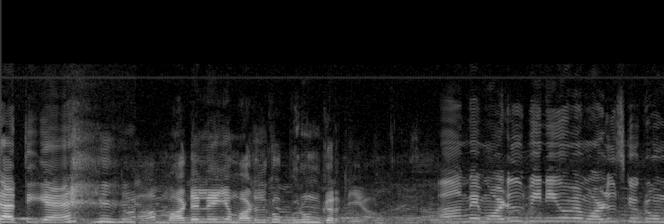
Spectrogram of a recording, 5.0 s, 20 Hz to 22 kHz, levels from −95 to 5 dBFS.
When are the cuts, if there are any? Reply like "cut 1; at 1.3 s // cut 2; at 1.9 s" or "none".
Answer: cut 1; at 1.0 s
